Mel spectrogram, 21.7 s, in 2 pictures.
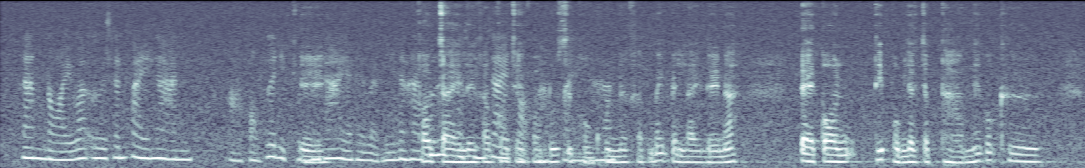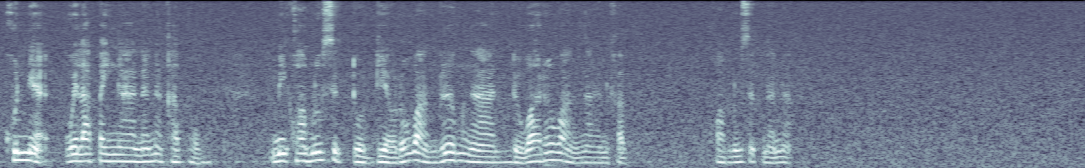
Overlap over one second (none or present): present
